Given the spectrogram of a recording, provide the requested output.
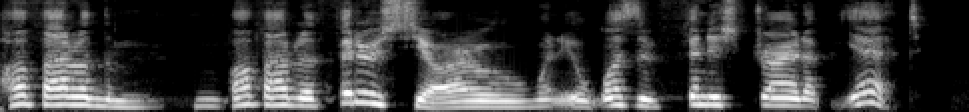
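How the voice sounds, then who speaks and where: A man uses a put-on character voice pitched high. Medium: read story.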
